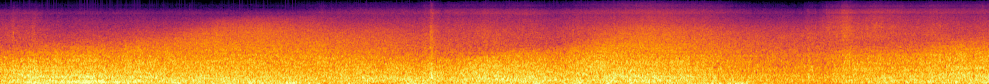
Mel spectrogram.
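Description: Ocean surf washing onto a sandy beach, a steady rush that swells and eases twice, with wind buffeting the microphone.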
